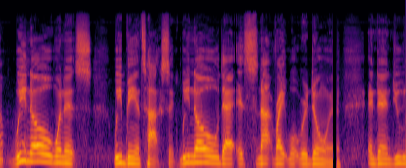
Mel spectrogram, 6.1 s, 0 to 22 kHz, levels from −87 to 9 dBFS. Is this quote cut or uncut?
uncut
